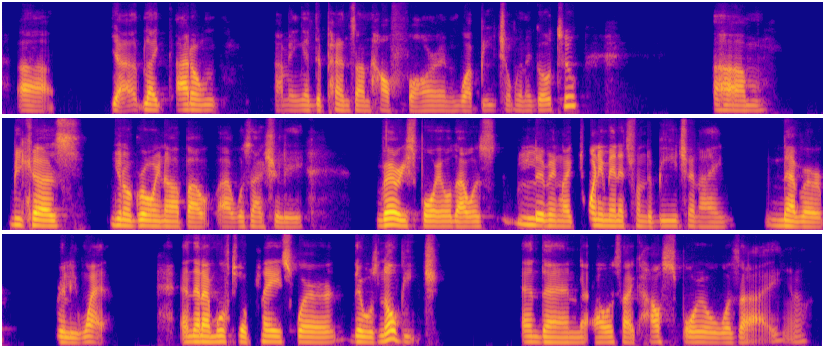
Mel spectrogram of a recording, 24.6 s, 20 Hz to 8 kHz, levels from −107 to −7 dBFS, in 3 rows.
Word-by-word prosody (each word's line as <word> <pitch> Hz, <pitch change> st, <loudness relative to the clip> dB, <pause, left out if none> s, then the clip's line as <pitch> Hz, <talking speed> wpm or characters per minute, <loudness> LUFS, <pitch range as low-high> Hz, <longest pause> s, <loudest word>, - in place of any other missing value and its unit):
Uh, 130 Hz, -2 st, -3 dB, 0.7 s
yeah, -, -, -2 dB
like, 140 Hz, -3 st, +1 dB
I 145 Hz, 0 st, +3 dB
don't 140 Hz, -1 st, -3 dB, 0.6 s
I -, -, -14 dB
mean, 130 Hz, 0 st, -14 dB
it 130 Hz, -1 st, -8 dB
depends 140 Hz, -1 st, -7 dB
on 130 Hz, -2 st, -4 dB
how -, -, -4 dB, 0.2 s
far 125 Hz, +1 st, -7 dB
and 120 Hz, 0 st, -16 dB
what 120 Hz, -2 st, -6 dB
beach 135 Hz, 0 st, -12 dB
I'm 130 Hz, -, -14 dB
gonna 130 Hz, -1 st, -14 dB
go 135 Hz, +2 st, -4 dB
to. 250 Hz, +1 st, -1 dB, 1.3 s
Um, 130 Hz, +2 st, -3 dB, 0.7 s
because, 145 Hz, -4 st, +5 dB, 0.3 s
you 165 Hz, -1 st, +1 dB
know, 150 Hz, -2 st, +4 dB
growing 140 Hz, -1 st, +4 dB
up, 130 Hz, 0 st, -1 dB
I 120 Hz, -1 st, +2 dB, 0.2 s
I 125 Hz, -, -3 dB
was 130 Hz, +2 st, -8 dB
actually 120 Hz, -1 st, -6 dB, 0.7 s
very 160 Hz, -1 st, +10 dB
spoiled. 135 Hz, -1 st, +1 dB
I 125 Hz, -, +5 dB
was 130 Hz, 0 st, -2 dB, 0.2 s
living 155 Hz, -7 st, +2 dB
like 135 Hz, -1 st, -2 dB
20 150 Hz, -3 st, +5 dB
minutes 140 Hz, -1 st, 0 dB
from 140 Hz, -3 st, -9 dB
the 130 Hz, -, -4 dB
beach, 140 Hz, +1 st, -6 dB
and 135 Hz, -2 st, -8 dB
I 125 Hz, 0 st, -9 dB, 0.4 s
never 130 Hz, -5 st, +1 dB, 0.5 s
really 130 Hz, -3 st, 0 dB
went, 140 Hz, +2 st, -1 dB, 0.8 s
and 150 Hz, -, -1 dB
then 150 Hz, -, +8 dB
I 145 Hz, -, +8 dB
moved 150 Hz, +1 st, 0 dB
to 145 Hz, -, +2 dB
a -, -, 0 dB
place 145 Hz, -3 st, +3 dB
where 135 Hz, -1 st, +1 dB, 0.2 s
there 150 Hz, -1 st, +4 dB
was 135 Hz, +2 st, -1 dB
no 215 Hz, +6 st, +8 dB
beach, 145 Hz, -3 st, -8 dB, 0.8 s
and 145 Hz, -1 st, -2 dB
then 130 Hz, -1 st, -1 dB
I 130 Hz, -, 0 dB
was, 135 Hz, +1 st, -2 dB
like, -, -, -1 dB
"How 140 Hz, 0 st, -1 dB
spoiled 135 Hz, -2 st, -3 dB
was 125 Hz, -1 st, -5 dB
I," 170 Hz, -, -5 dB
you -, -, -22 dB
know. 155 Hz, +3 st, -18 dB
135 Hz, 165 wpm, -24 LUFS, 130-145 Hz, 1.3 s, very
